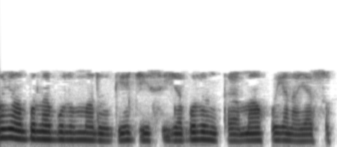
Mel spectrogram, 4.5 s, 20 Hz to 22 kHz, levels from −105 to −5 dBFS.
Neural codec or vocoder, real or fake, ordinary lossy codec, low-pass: none; real; MP3, 24 kbps; 3.6 kHz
